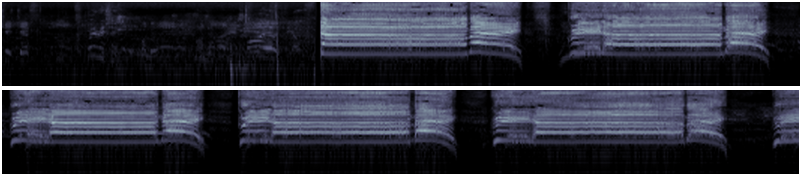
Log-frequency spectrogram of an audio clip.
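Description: A person's voice giving five loud, long held shouts from about four seconds in. Each is about two and a half seconds on one steady pitch and trails down in pitch at the end, with short breaks between.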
